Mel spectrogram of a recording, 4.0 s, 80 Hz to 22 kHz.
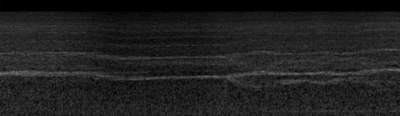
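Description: Furibee F36 micro quadcopter's tiny motors and propellers whining at a high pitch in flight. The pitch dips after about a second, splits into two close tones as the motors change speed, and rises again near the end.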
